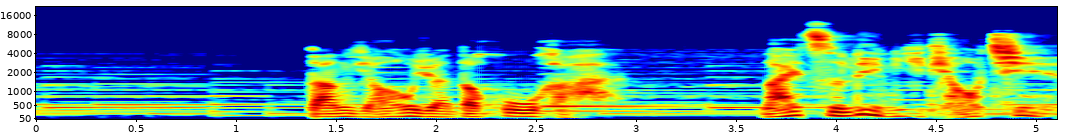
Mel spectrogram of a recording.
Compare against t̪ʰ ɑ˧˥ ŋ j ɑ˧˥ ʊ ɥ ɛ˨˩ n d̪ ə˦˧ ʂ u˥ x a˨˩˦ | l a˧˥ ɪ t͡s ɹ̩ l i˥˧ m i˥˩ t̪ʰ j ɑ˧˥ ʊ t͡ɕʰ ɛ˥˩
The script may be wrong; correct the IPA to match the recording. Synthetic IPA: t̪ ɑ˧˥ ŋ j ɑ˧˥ ʊ ɥ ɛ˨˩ n d̪ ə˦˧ x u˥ x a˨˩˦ | l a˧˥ ɪ t͡s ɹ̩ l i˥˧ ŋ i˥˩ t̪ʰ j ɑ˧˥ ʊ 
